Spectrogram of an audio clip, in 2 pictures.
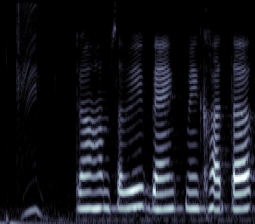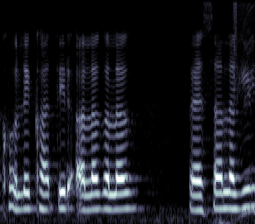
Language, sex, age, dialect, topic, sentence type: Magahi, male, 18-24, Western, banking, question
